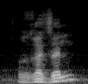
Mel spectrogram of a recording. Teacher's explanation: ઉર્દુ અને પર્શિયન ભાષામાં ક ને ગ થોડા જુદા છે. એ આપણી જીભ જે આડે છે એનાથી પણ સહેજ નીચે જઈને જીભ અડે છે.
